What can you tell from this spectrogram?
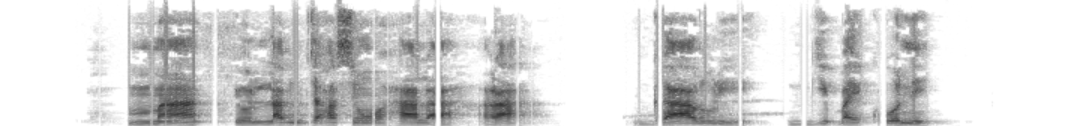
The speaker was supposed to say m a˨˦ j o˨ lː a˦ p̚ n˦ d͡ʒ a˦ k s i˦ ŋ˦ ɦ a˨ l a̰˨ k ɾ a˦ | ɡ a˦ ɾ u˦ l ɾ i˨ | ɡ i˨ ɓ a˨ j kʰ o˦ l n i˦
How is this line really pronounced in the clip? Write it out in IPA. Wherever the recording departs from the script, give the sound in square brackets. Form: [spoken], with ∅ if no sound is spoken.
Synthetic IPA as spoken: m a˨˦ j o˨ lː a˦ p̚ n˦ d͡ʒ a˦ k s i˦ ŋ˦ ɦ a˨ l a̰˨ [∅] ɾ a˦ | ɡ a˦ ɾ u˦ [∅] ɾ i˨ | ɡ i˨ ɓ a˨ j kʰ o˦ [∅] n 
